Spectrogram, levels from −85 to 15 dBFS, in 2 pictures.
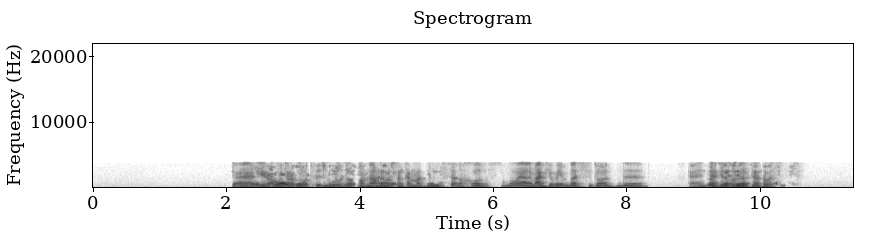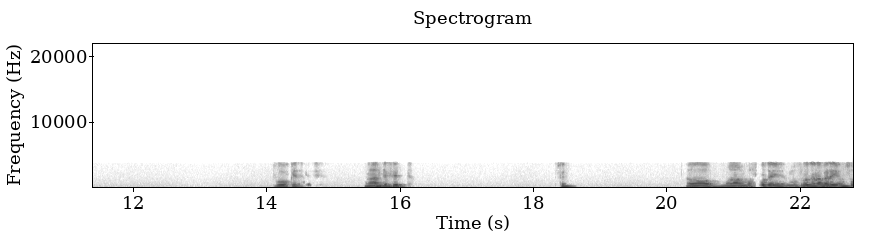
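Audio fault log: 2.41 to 4.58 s, 5.07 to 5.32 s, 9.31 to 10.66 s and 14.31 to 14.85 s: echo leak. A distinct second copy of the speech trails the original by 160 to 183 ms, likely loudspeaker sound the far-end echo canceller failed to remove. The copy is about as loud as the speech in the first and third stretches, and about 20 dB and 15 dB down in the second and fourth. Reverberation would give a smeared tail, but this is a separate, recognisable repeat.
2.69 to 5.27 s, 9.17 to 9.89 s and 21.36 to 21.45 s: speech suppressed in double talk. The speech dips in pieces, by roughly 25 dB, 15 dB and 25 dB at the deepest, for about a second and a half, half a second and a tenth of a second. The likely cause is an echo canceller turning everything down while both sides talk at once. These are level drops that coincide with overlapping talk, not clean silent gaps like packet dropouts.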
